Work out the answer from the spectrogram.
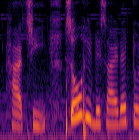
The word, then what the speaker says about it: Hachi: kanji representing number eight with Japanese pronounced Hatchi so he decided to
